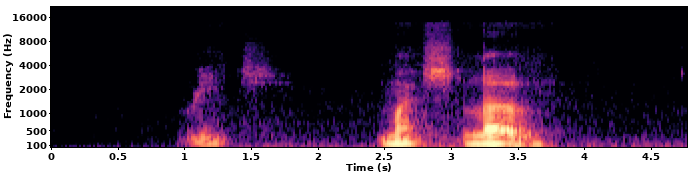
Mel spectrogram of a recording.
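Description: A man speaks briefly, close to the microphone.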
